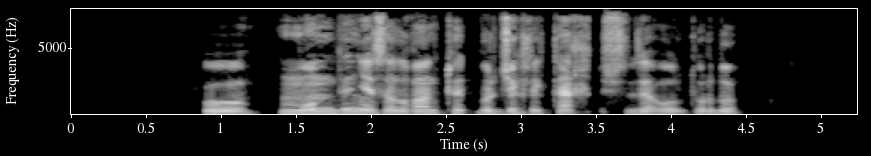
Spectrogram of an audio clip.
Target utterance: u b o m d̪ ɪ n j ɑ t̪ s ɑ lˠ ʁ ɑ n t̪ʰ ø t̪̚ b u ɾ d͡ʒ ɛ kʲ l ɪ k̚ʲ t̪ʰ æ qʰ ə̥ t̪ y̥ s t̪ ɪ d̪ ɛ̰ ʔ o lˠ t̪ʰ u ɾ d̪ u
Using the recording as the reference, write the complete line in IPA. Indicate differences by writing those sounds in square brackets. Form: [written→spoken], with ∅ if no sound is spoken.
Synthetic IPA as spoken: u [b→m] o m d̪ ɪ n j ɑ [t̪→∅] s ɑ lˠ ʁ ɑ n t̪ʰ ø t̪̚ b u ɾ d͡ʒ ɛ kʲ l ɪ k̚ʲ t̪ʰ æ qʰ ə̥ t̪ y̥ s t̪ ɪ d̪ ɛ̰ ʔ o lˠ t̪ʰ u ɾ d̪ u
